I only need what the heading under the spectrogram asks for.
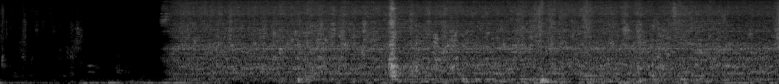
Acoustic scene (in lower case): restroom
